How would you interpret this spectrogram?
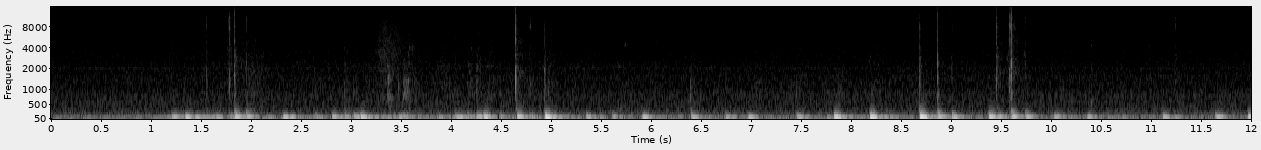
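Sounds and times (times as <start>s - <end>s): low handling thumps on microphone: 1.2s - 10.5s
sharp computer clicks: 1.5s - 2.1s, 4.2s - 5.1s, 8.6s - 9.9s.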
